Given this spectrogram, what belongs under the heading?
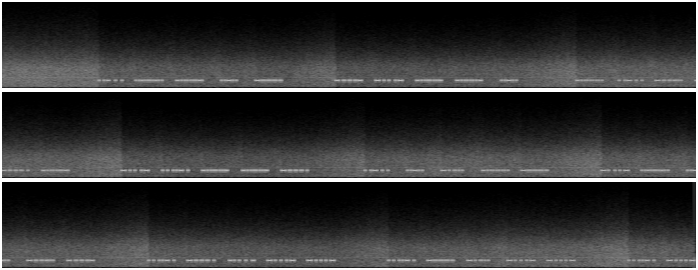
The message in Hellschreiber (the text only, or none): YZGIB AMQOI CTRFG MJQQP TIKCB WZIRA JFVHN JBKHN …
